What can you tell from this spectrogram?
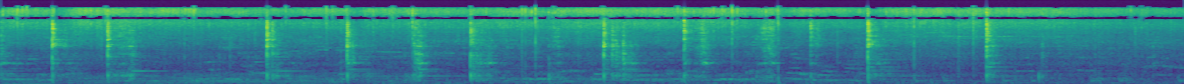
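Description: Chopped onion and garlic sizzling in hot oil in a metal wok, being sautéed until they brown. A metal spatula stirs them, scraping and clinking against the pan about once a second.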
